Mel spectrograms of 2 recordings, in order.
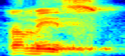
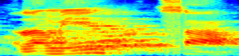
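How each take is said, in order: First: The name ends with a short, clipped vowel. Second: The name ends with a drawn-out long vowel. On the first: "केवल ये वाला छोटा वाला आ" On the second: "इसमें आ, बड़ा आ निकल रहा है"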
